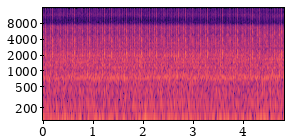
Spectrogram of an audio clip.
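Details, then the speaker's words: Cold Moskvich 2140 engine with a misfire, water in cylinder 2 and oil in cylinder 3; the oil pressure light comes on at idle when warm. Steady idle with a constant hard knock, about two per second; cause not confirmed. "Ну і стукот, звісно, грохот, можна сказати, стоїть. Взагалі капець."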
